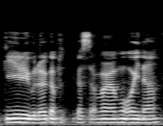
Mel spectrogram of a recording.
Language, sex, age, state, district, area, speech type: Manipuri, male, 18-30, Manipur, Imphal West, rural, spontaneous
